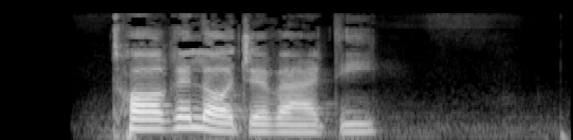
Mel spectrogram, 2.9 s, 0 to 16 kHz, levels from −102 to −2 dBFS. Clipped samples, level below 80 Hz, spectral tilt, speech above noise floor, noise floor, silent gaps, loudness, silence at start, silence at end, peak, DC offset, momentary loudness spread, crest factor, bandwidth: under 0.1%; -52 dBFS; -5.5 dB/octave; 47 dB; -65 dBFS; none; -18 LUFS; 0.55 s; 1 s; -2 dBFS; under 0.1%; 19 LU; 20 dB; 11.5 kHz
